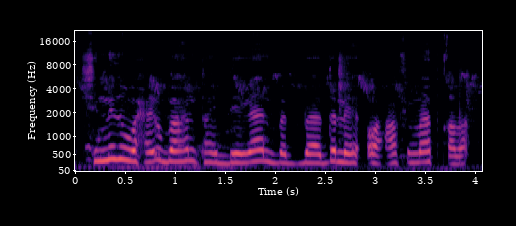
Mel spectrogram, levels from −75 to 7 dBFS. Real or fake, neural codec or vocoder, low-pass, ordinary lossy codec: real; none; none; none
